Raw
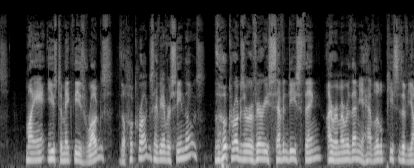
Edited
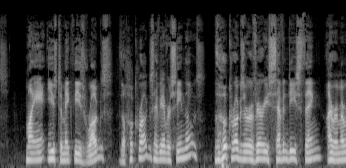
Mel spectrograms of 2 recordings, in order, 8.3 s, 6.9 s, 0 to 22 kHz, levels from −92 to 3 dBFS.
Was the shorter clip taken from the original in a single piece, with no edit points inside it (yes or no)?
yes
